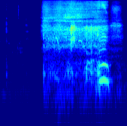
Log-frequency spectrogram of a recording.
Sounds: Sniff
